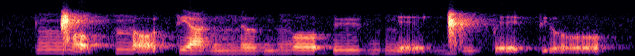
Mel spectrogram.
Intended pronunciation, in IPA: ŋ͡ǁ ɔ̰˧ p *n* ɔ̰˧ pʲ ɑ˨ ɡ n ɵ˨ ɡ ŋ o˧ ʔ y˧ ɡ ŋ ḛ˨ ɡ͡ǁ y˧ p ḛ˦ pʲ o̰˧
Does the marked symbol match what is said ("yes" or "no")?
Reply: yes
